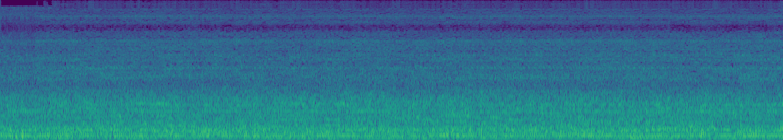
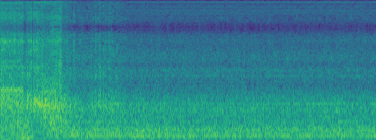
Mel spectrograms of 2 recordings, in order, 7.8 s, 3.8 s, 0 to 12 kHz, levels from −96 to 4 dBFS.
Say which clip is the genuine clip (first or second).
second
